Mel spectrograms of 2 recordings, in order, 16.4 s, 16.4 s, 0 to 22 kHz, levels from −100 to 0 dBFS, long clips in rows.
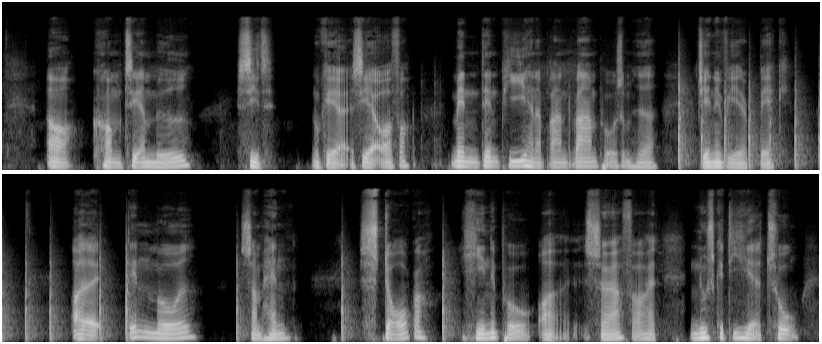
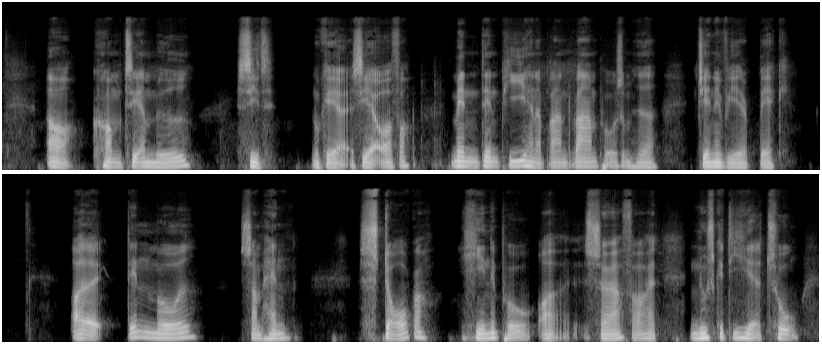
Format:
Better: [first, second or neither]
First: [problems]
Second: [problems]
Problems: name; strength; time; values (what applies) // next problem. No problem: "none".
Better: second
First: door banging; noticeable; from 7 to 13 s; peak 9 dB below the speech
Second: none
